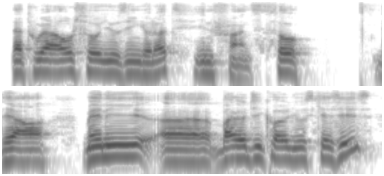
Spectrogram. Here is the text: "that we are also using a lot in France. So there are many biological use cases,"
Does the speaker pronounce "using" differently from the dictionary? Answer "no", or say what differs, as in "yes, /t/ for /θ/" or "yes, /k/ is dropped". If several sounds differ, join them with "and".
no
